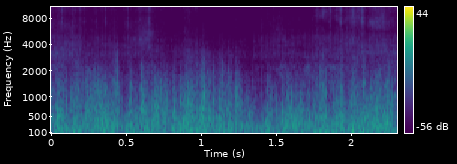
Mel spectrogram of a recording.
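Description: Wind buffeting the microphone, a steady rumbling rush.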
